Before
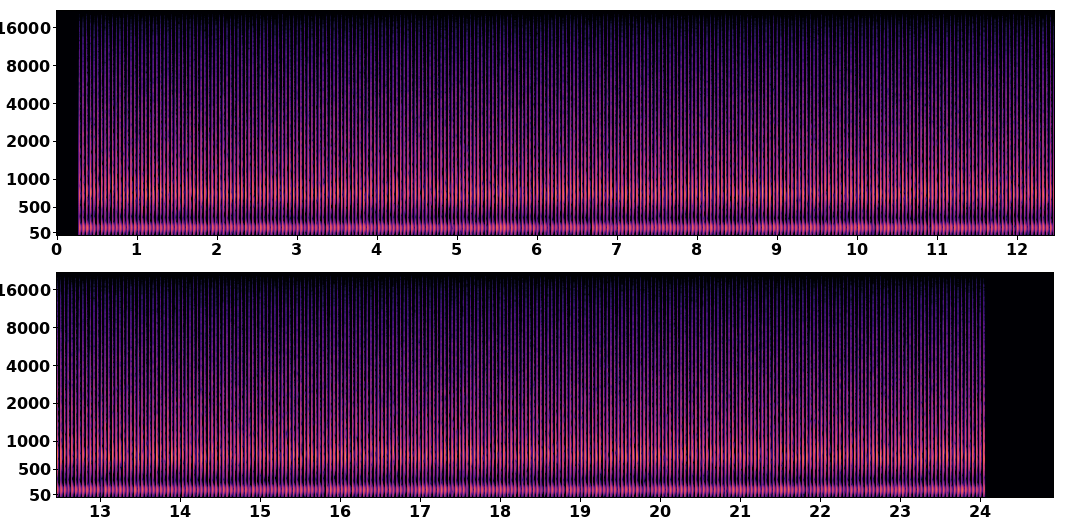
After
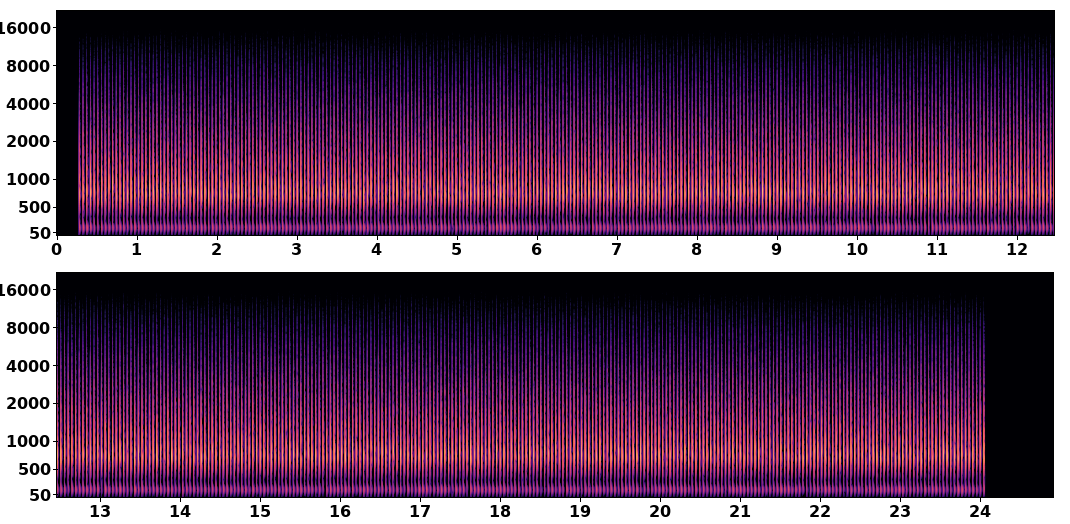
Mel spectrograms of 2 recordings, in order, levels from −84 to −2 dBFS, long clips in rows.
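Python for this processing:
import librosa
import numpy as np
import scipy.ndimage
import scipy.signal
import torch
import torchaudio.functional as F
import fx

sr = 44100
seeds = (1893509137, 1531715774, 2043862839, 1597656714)

p1 = np.sign(x) * np.maximum(np.abs(x) - 10.0 ** (-47.0 / 20.0), 0.0)
p2 = x + (p1 * librosa.db_to_amplitude(-8.0))
p3 = fx.bandpass_q(p2, sr, hz=990.0, q=0.78)
y = p3 * librosa.db_to_amplitude(6.5)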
